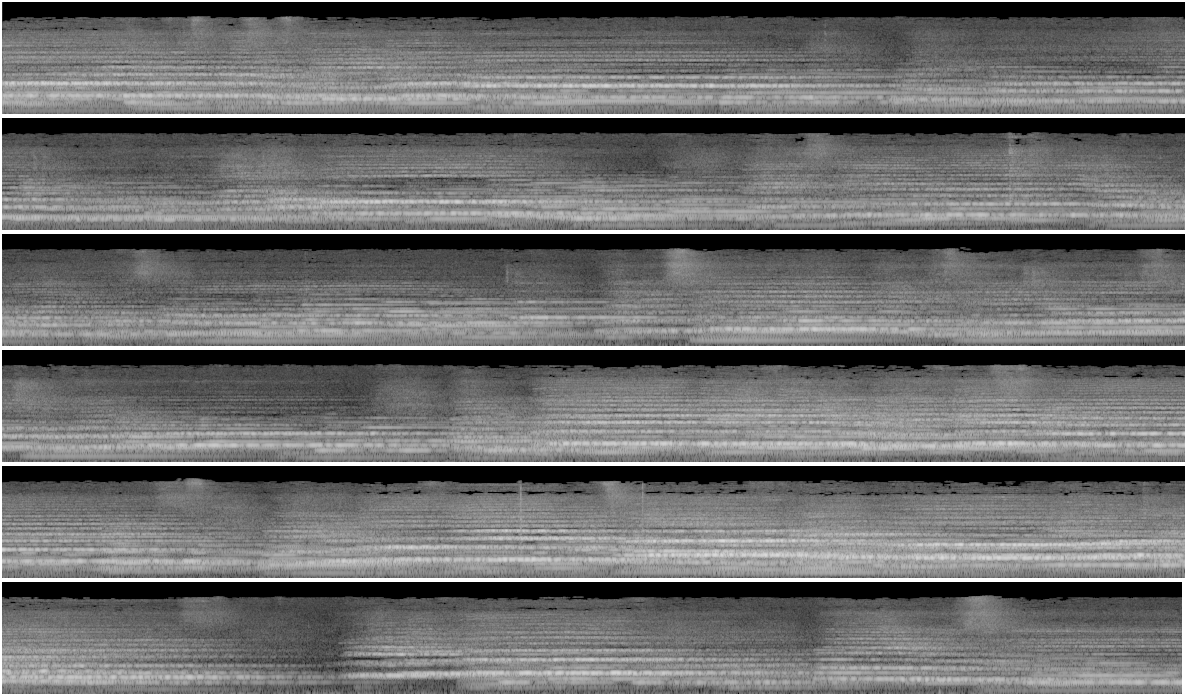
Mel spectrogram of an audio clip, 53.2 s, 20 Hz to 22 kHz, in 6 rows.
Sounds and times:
Choir: 0.0 - 53.2.

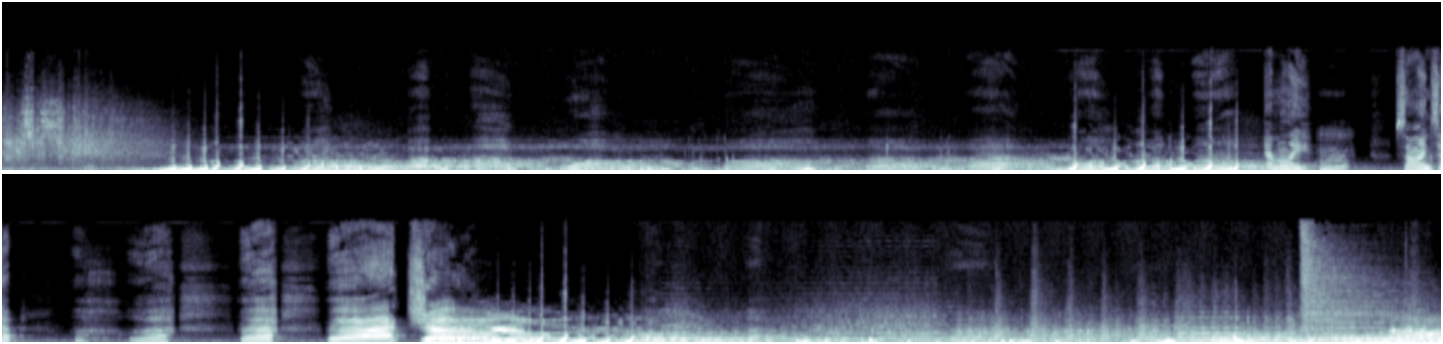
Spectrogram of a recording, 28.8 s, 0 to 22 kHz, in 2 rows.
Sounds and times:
Boing: 1.6 - 7.3, 8.0 - 12.7, 19.1 - 28.7
Speech: 12.6 - 14.6.

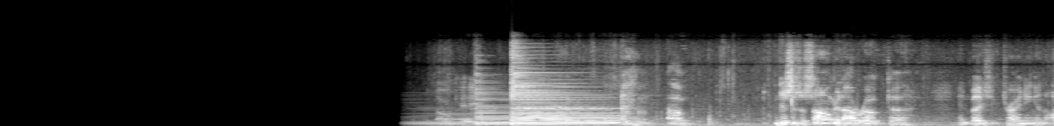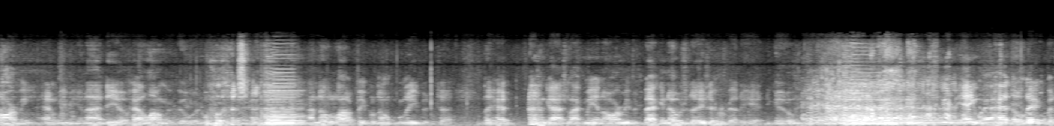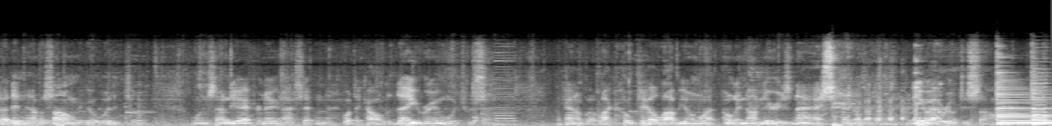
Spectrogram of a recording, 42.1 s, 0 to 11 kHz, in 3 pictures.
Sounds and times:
Speech: 8.9 - 9.2, 10.3 - 12.2, 12.8 - 24.8, 26.8 - 30.1, 30.7 - 34.8, 35.6 - 39.5, 40.2 - 41.4.

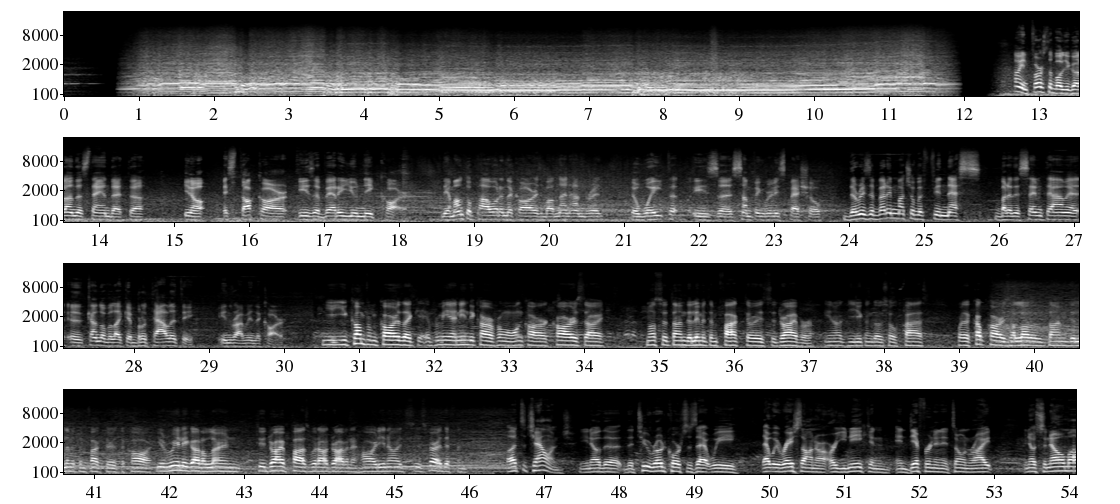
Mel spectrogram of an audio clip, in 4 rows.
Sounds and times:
Motor vehicle (road): 0.8 - 54.1
Speech: 12.7 - 14.6, 15.2 - 46.0, 46.6 - 54.1.

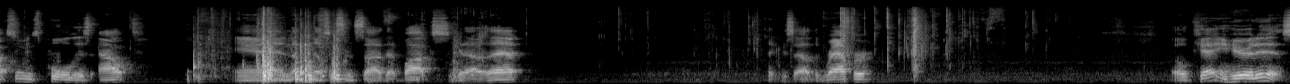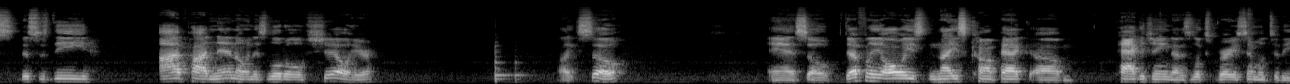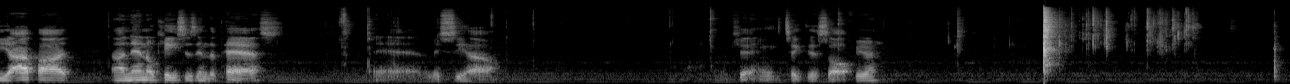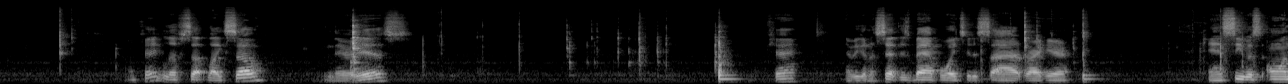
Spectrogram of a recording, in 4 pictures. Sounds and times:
Speech: 0.0 - 1.5, 2.3 - 5.3, 7.7 - 8.8, 11.7 - 13.9, 14.5 - 16.7, 18.5 - 19.2, 20.6 - 28.6, 29.5 - 30.8, 33.0 - 34.6, 40.0 - 41.4, 42.0 - 42.9, 46.4 - 49.5, 50.8 - 51.5
Inside, small room: 0.0 - 51.5.

